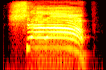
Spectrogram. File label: Shut Up Yelling, Shut up, male, yelling; VoiceBox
